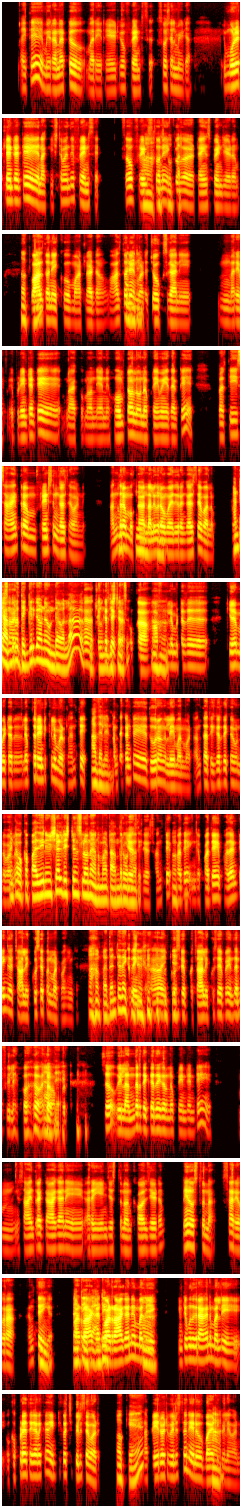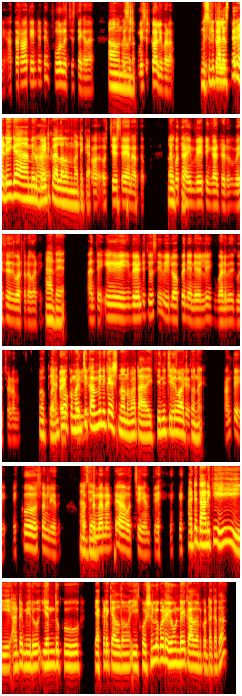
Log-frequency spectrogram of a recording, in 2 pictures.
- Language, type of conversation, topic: Telugu, podcast, రేడియో వినడం, స్నేహితులతో పక్కాగా సమయం గడపడం, లేక సామాజిక మాధ్యమాల్లో ఉండడం—మీకేం ఎక్కువగా ఆకర్షిస్తుంది?
- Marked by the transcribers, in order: in English: "ఫ్రెండ్స్, సోషల్ మీడియా"; in English: "సో, ఫ్రెండ్స్‌తోనే"; in English: "సూపర్"; in English: "టైమ్ స్పెండ్"; in English: "జోక్స్"; in English: "హోమ్‌టౌన్‌లో"; in English: "ఫ్రెండ్స్‌ని"; tapping; in English: "డిస్టెన్స్?"; in English: "హాఫ్"; in English: "డిస్టెన్స్‌లోనే"; in English: "యెస్, యెస్"; chuckle; laughing while speaking: "ఫీలయిపోయెవాళ్ళం అప్పుడు"; chuckle; in English: "సో"; in English: "కాల్"; other background noise; in English: "మిస్ట్ మిస్డ్ కాల్"; in English: "మిస్డ్ కాల్"; in English: "మిస్ట్ కాల్"; in English: "రెడీగా"; giggle; in English: "అయామ్ వెయిటింగ్"; in English: "మెసేజ్"; in English: "యెస్, యెస్"; chuckle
